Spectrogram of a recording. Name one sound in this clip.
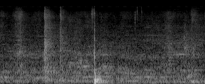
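A plastic box is set down on a table with a knock.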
